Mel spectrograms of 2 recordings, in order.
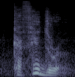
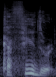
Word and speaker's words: cathedral: word is cathedral cathedral it's not cathedral it's cathedral okay cathedral it's cafe okay cathedral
